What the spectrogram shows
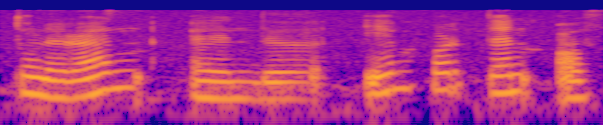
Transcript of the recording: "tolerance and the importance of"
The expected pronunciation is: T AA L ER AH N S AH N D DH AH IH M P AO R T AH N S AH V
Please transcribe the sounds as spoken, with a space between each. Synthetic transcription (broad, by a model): T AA L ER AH N AH N D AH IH M P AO R T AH N AH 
